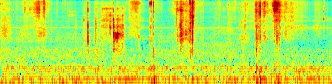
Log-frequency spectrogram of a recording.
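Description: Faint handling noise: soft rustles and several small clicks as an open book is held and a plastic reading ruler is laid across the page.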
